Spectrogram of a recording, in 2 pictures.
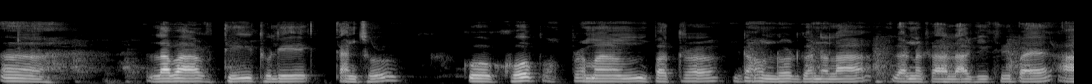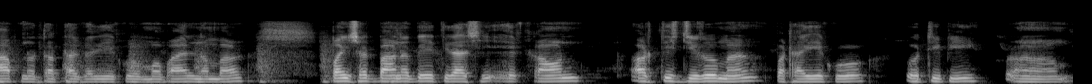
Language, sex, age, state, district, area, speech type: Nepali, male, 60+, West Bengal, Kalimpong, rural, read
